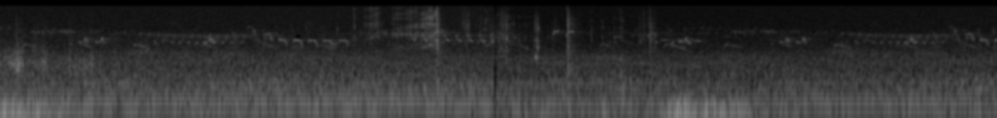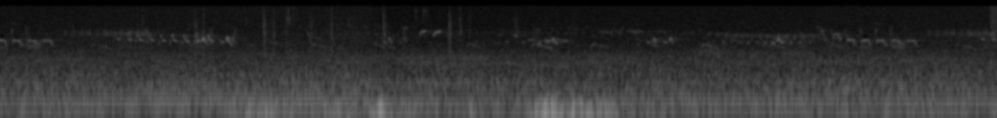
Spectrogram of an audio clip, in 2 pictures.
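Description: Small songbirds chirping, with quick trilled phrases repeating every few seconds, over a steady low hum and a few soft low rumbles.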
